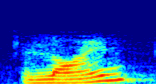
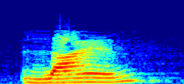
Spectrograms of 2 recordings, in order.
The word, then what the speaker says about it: lion: that most people make they say Lo no loin is the wrong pronunciation lion is the correct pronunciation M for melon it's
